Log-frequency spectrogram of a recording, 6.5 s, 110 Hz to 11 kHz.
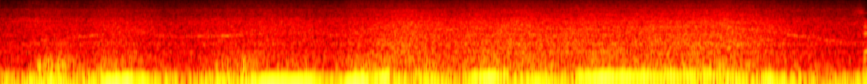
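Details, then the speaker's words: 1965 Ford Mustang with new Speedmaster heads, first startup, running under 10 minutes: smooth full engine note with light revs, lifter ticking gone after lifters quieted; normal running. "all righty we've had it running for less than 10 minutes the lifters have quieted"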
